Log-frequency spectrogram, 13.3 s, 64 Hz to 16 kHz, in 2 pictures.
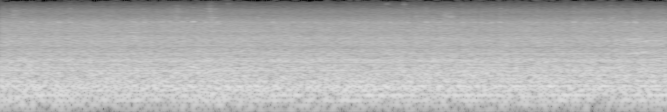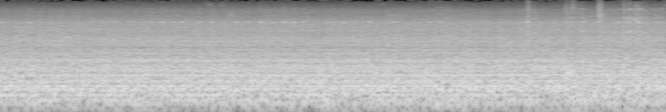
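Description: Cummins ISL 280 inline-six diesel engine of a 2012 Gillig BRT transit bus, running at a steady note as the bus travels, heard from inside the passenger cabin with road noise.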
